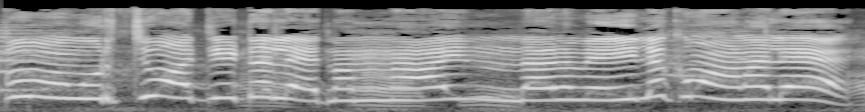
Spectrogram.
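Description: A child's high-pitched voice, held in long steady notes with short breaks, like singing.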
